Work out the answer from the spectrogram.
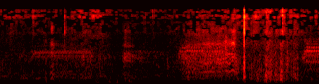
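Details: Crows calling while feeding during a mid-morning snack between breakfast and lunch; a few short harsh caws and rasping notes stand out against background rustling, with a sharp click near the end.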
